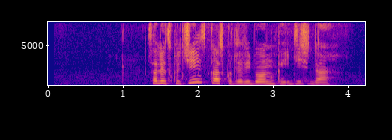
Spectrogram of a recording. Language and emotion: Russian, neutral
